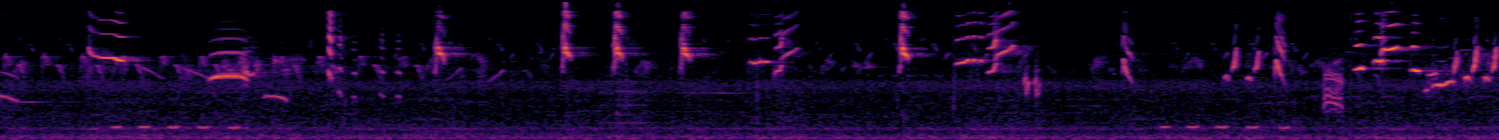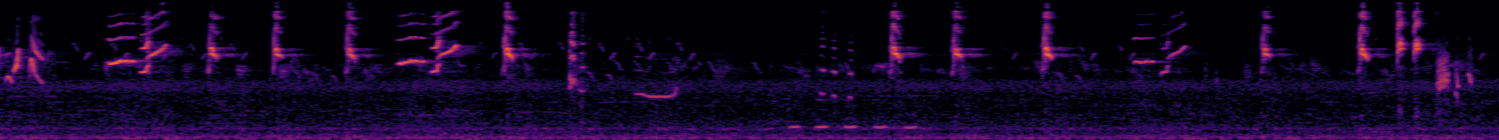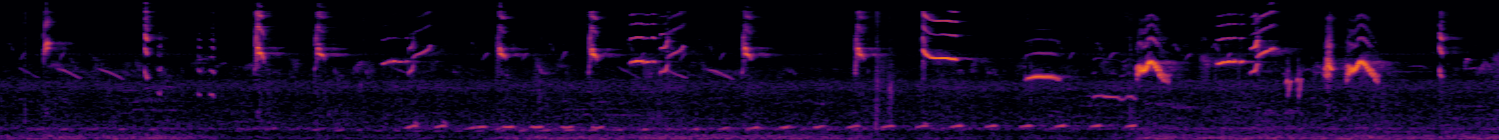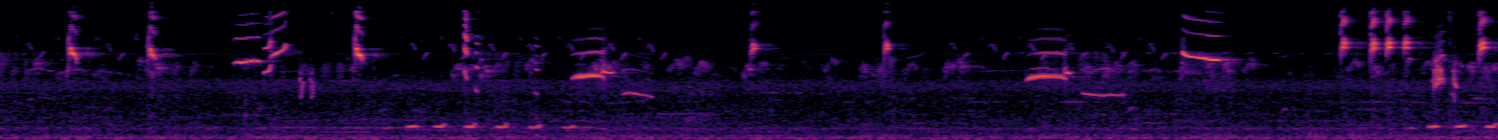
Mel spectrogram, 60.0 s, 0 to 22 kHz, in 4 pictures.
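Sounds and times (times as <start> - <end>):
bird chirping and whistling: 0.9 - 3.5, 55.2 - 57.3.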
